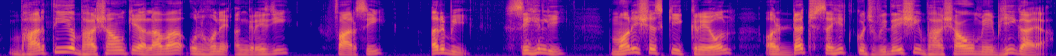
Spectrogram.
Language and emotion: Hindi, neutral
